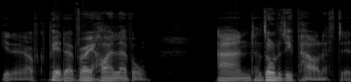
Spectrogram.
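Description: Talking at a very fast pace with lively intonation, a man with an English accent is heard on a very clean recording against a silent background. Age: 30s. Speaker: army veteran, gym owner and content creator. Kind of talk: podcast interview.

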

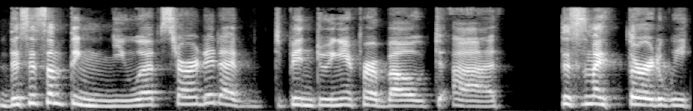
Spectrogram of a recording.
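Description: Speaking at a moderate pace, a woman uses a medium pitch with ordinary pitch variation. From Canada. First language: Punjabi. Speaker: spiritual channeler, podcast host. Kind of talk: spiritual monologue. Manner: casual, conversational.

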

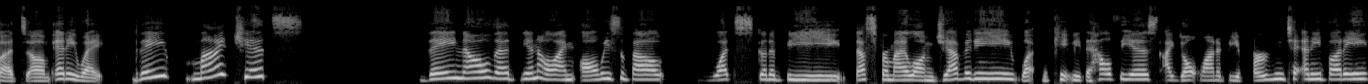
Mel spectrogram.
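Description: A woman's fairly high, plain, everyday voice at a fairly slow pace and very even loudness, dry and close with no echo, on a very clean recording with a silent background. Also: lively intonation. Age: 60s. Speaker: interview guest sharing diet experience. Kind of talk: interview conversation.

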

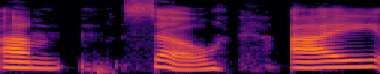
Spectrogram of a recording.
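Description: A woman with an American accent speaks with ordinary pitch variation. The recording is very clean and dry, with a silent background and no echo. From New Jersey (Bayonne). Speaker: Broadway music director and conductor. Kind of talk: interview.

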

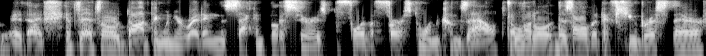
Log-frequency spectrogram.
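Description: A man's fairly low voice at a very fast pace, with hardly any pauses and very even loudness, amid noticeable background noise. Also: ordinary pitch variation. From raised in London, England. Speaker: novelist. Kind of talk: interview.

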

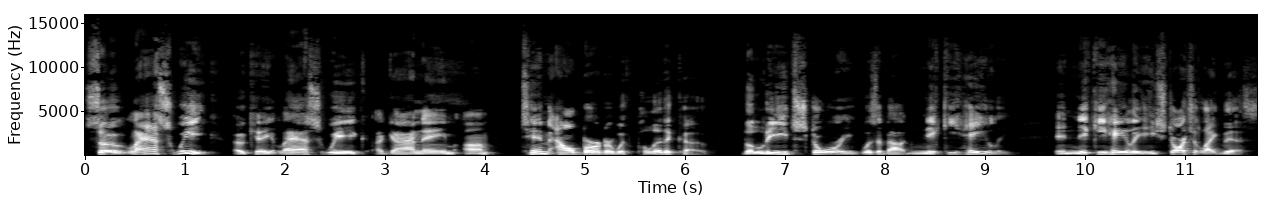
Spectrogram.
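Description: A man's fairly high voice with an American accent, lively intonation and a normal speaking voice. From US South, South Carolina (St. George, Dorchester County). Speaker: podcast co-host, former state legislator. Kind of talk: casual political chat.

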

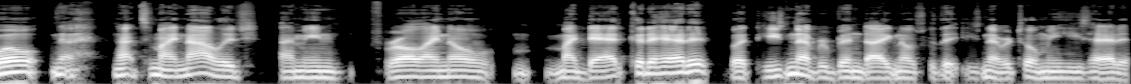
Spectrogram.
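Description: Recorded very cleanly against a silent background with a dry, close sound and no echo, a man with a very deep, low pitch and a bright, sharp tone speaks in a Midwestern American accent at a moderate pace with ordinary pitch variation. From Fremont, Ohio. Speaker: welder. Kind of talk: interview. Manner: halting.

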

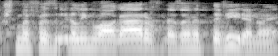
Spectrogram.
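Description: Talking at a moderate pace, a man has an unremarkable speaking voice with a fairly high pitch. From Brazil (Rio de Janeiro), raised with Portuguese family. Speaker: chef. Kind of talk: casual interview chat.

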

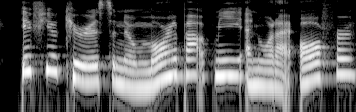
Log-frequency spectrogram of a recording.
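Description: A woman with a Danish accent speaks in a warm, gentle tone, her pitch swinging very widely. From Denmark. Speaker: podcast host, photographer and life coach. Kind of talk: solo podcast monologue. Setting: home studio. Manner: warm and gentle.

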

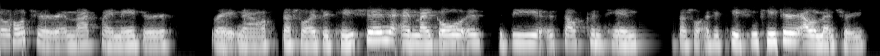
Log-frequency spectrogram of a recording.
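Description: Speaking at a moderate pace and medium pitch, a woman has an ordinary speaking voice. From New Jersey. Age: 20s. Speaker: college student and cosplayer. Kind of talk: casual interview.

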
